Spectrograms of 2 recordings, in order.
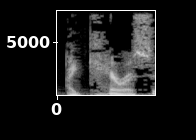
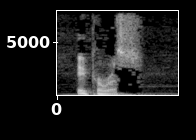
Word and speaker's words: Icarus: It's not Icarus. It's pronounced Icarus. It is the Greek god.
